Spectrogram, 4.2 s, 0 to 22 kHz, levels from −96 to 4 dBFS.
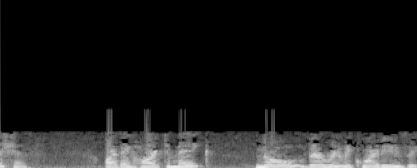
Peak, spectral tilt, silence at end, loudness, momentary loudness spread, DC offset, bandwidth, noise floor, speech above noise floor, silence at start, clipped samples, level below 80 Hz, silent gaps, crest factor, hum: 0 dBFS; -10 dB/octave; 0 s; -11 LUFS; 8 LU; under 0.1%; 4.8 kHz; -39 dBFS; 29 dB; 0 s; under 0.1%; -46 dBFS; none; 12 dB; none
